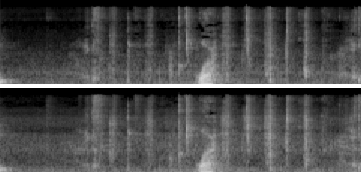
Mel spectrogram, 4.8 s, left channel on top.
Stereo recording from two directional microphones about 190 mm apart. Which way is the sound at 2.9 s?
30° left (ahead or behind).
